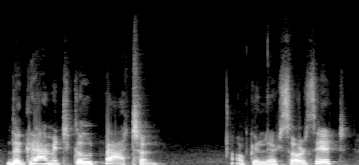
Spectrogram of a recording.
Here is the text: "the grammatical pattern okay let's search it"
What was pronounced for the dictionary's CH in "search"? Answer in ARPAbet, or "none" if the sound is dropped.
S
